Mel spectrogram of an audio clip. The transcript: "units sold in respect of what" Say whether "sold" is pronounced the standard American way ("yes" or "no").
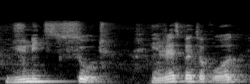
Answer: no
